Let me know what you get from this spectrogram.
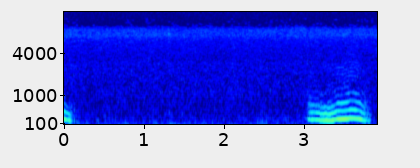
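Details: A snoring cat gives a single low, tonal snore near the end, wavering slightly and then falling away. Before it, only quiet breathing noise and a faint steady hiss are heard.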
